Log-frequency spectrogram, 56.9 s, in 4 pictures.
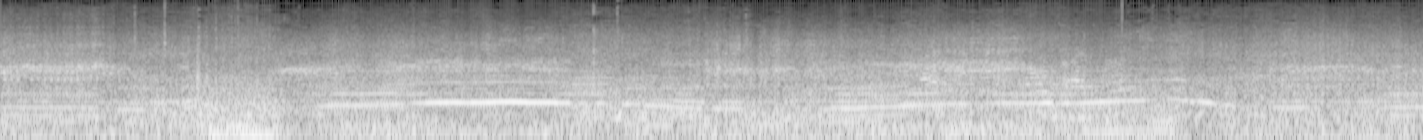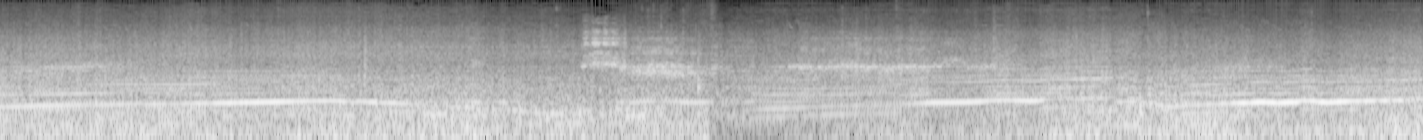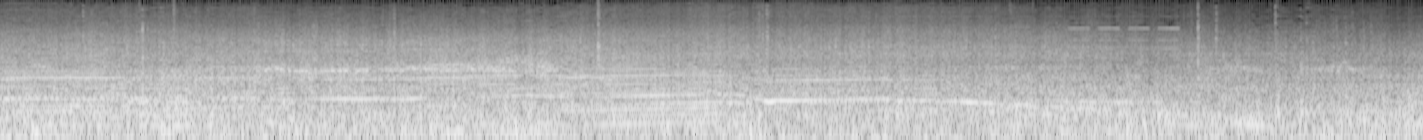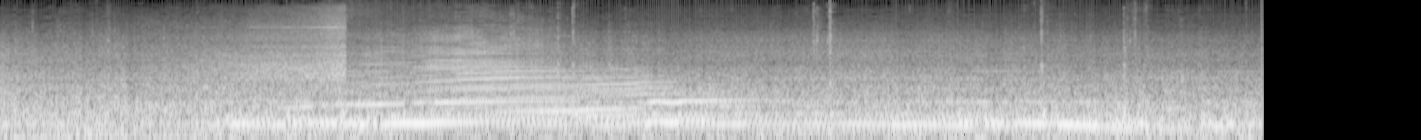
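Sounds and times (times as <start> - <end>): racing car engine revving through gears: 0.0 - 19.8, 20.6 - 41.4, 43.6 - 51.1
tyre squeal: 44.7 - 46.2.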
